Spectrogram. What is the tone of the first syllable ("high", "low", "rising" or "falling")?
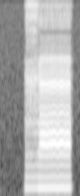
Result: low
